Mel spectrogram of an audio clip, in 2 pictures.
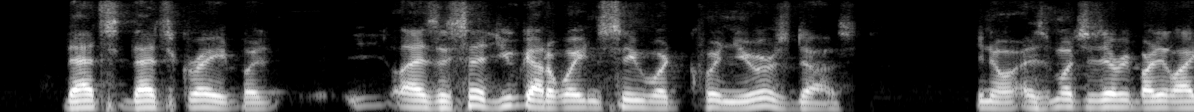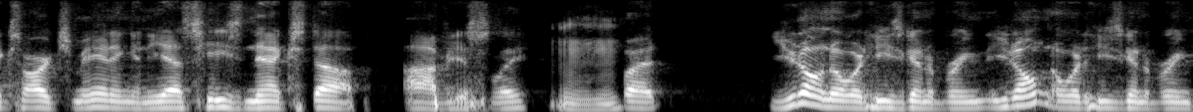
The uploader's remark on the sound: LIVE from Lakecliff Golf Club in Spicewood!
